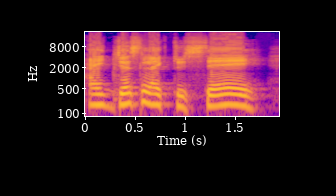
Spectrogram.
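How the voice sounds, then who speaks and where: Man doing a slow, meek, high-voiced male admirer. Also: steady tone, darkish tone, smooth. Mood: timid, fawning. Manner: timid, formal, halting and fawning. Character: shy, meek male art student, fawning admirer.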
